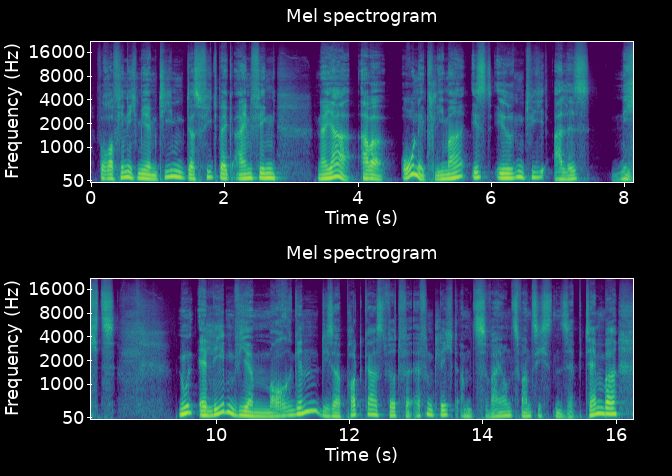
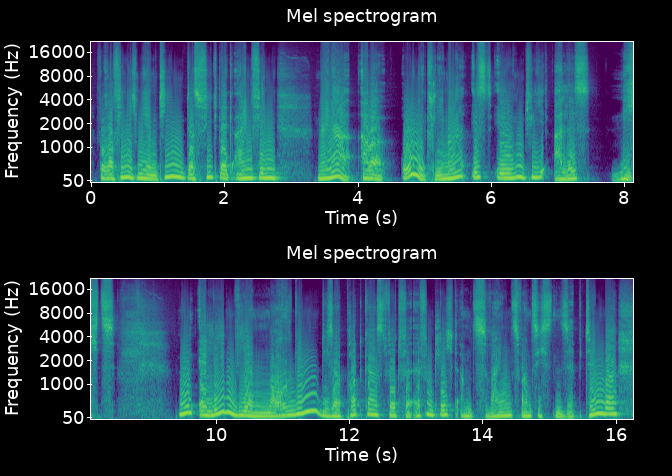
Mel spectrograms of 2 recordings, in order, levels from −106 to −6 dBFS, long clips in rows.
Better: first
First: none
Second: distortion; heavy; 6 dB below the speech

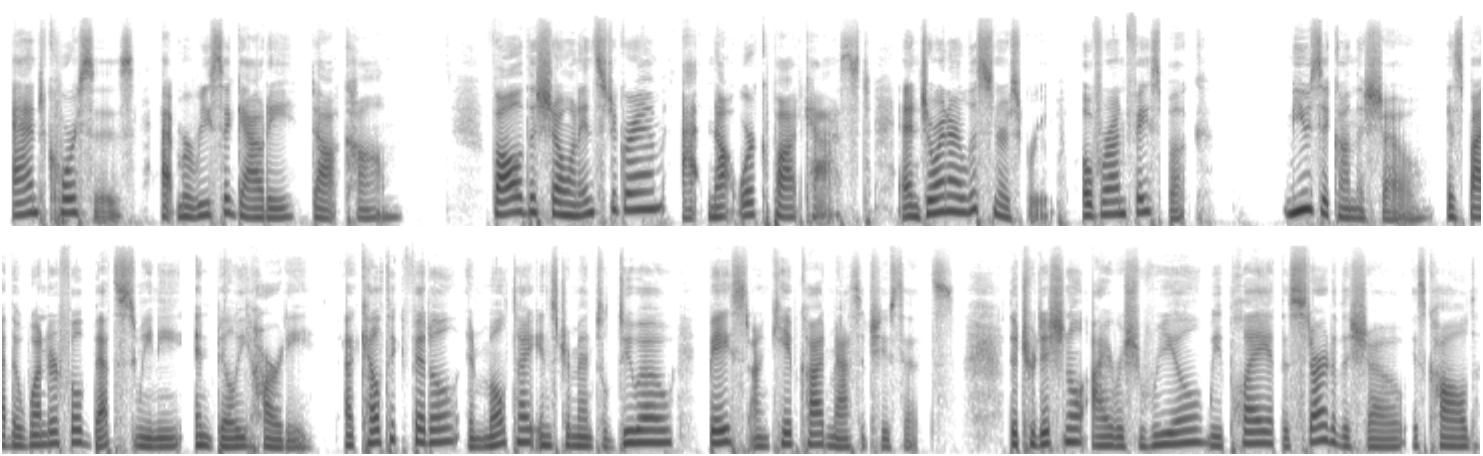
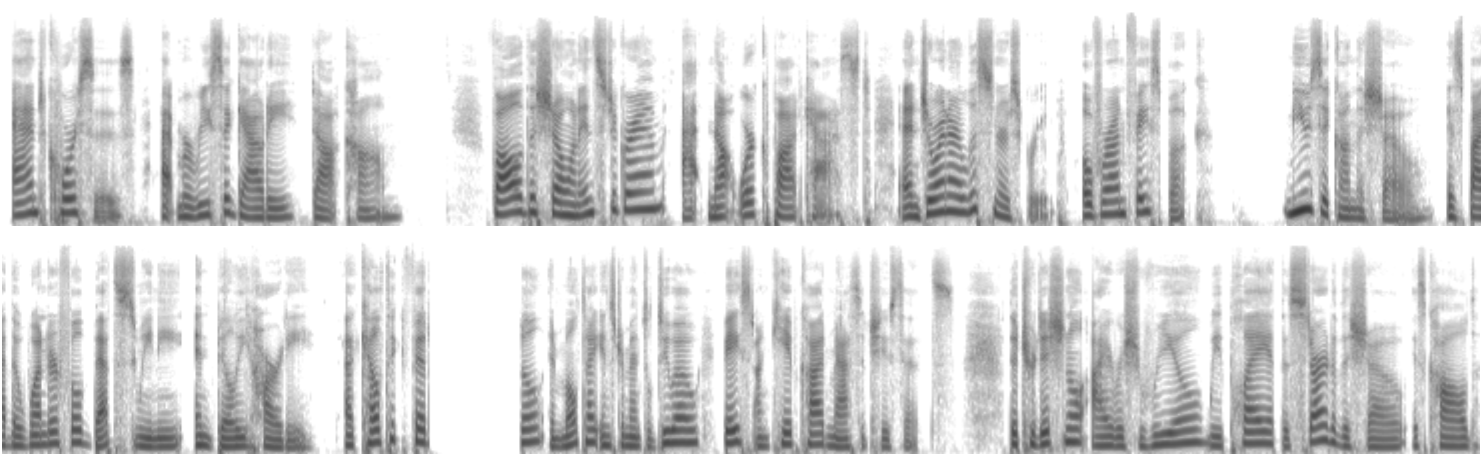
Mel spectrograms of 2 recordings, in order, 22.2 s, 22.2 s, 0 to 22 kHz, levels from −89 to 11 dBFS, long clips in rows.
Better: first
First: none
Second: audio freezing; at 14 s for 0.5 s

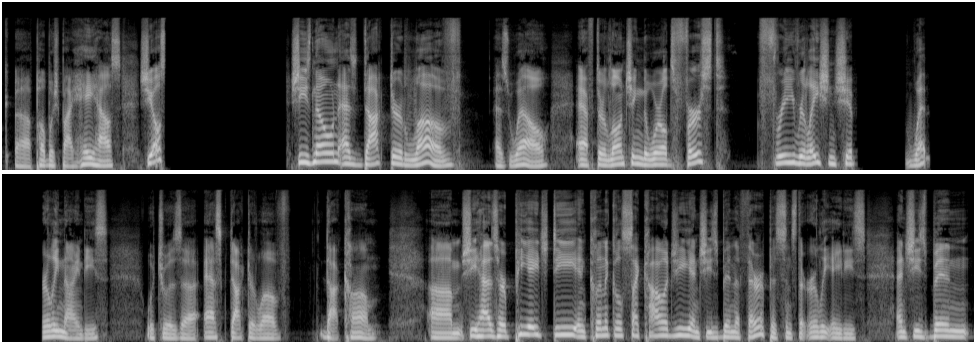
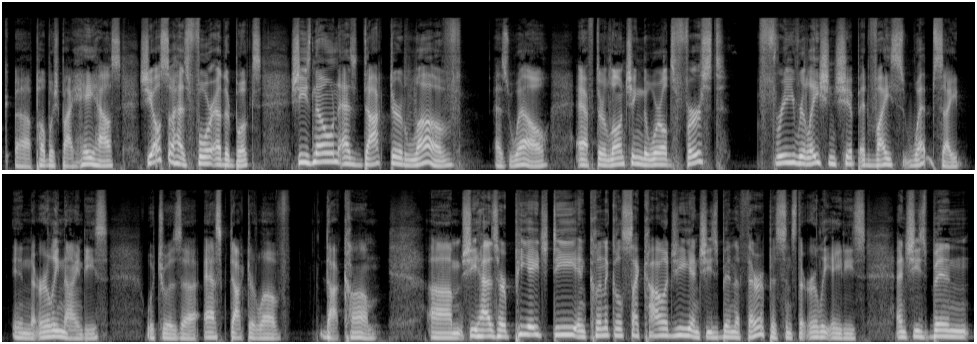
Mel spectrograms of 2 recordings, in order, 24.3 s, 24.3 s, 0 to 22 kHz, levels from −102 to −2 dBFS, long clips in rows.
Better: second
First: audio cutting out; at 2 s for 1.5 s, at 11 s for 0.5 s and at 12 s for 1 s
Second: none

